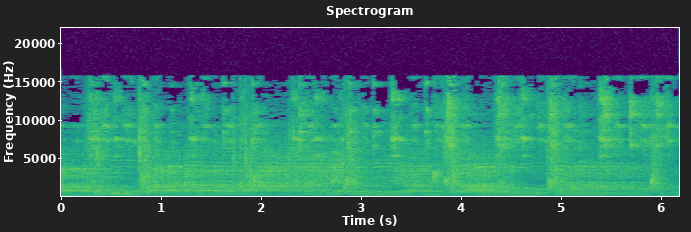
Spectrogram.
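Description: Gospel singing by a group of voices with instrumental accompaniment: a steady bass line under the voices and percussion hits recurring throughout.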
